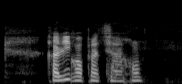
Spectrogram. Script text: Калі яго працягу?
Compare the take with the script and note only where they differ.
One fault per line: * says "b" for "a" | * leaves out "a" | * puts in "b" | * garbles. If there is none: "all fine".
all fine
